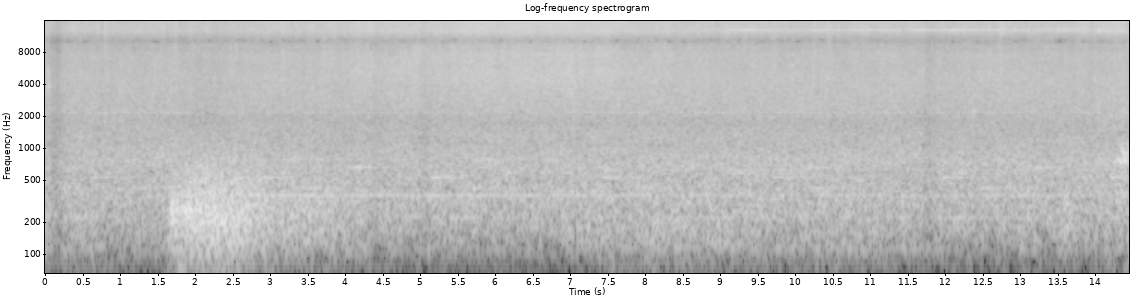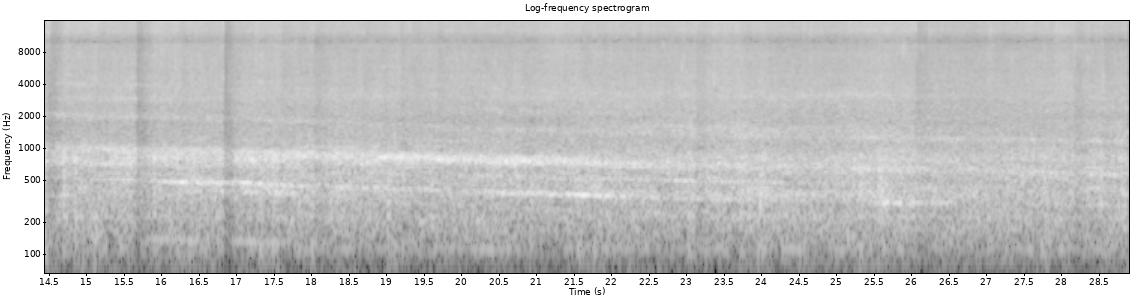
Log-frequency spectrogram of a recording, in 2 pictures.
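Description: Heavy torrential rain hissing steadily on the station roof, platform and tracks, with a brief low rumble about two seconds in. About halfway through, an E231-series electric commuter train's motors come in as a whine that falls slowly in pitch while the train brakes into the station, with a few sharp clicks as it begins.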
